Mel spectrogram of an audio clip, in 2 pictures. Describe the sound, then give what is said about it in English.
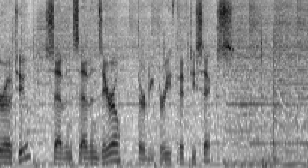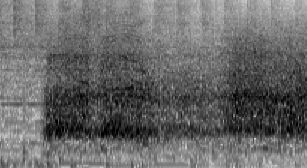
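Loud crowd cheering bursts in partway through, following a short stretch of voices talking; the cheering holds as a broad, sustained roar, swelling again near the end. “There's me cheering.”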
